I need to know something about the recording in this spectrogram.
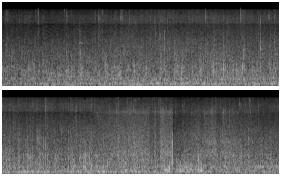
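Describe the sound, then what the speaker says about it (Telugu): Heavy rain, accompanying a gusty storm with hail in Telangana, pours down in a steady, dense hiss across the whole stretch, with a sharper crackle near the end and no voices. "వర్షం మొదలైంది."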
